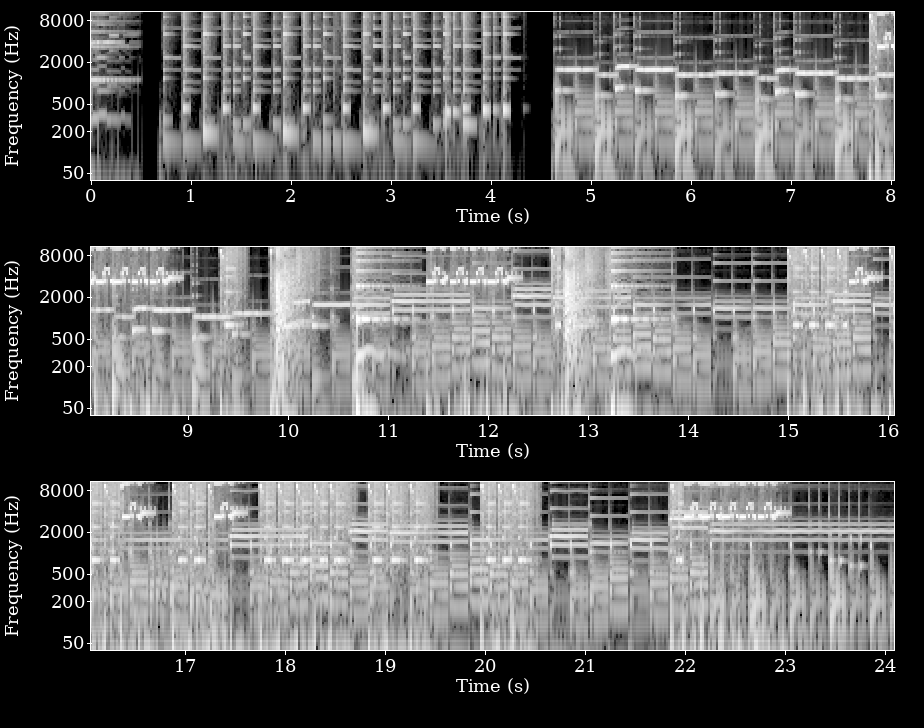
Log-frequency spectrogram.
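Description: Electronic bleeps and melodies from Insector X, a horizontal shoot 'em up arcade game, with a quick opening phrase, a brief gap, then dense layers of high chirps, beeps and tonal effects that continue throughout.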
